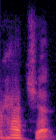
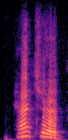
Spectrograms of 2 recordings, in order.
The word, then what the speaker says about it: Hachette: I've heard it pronounced both ways. I prefer Hachette personally, just because it sounds like burying the hatchet. But Well, it's a French company, so it's probably Hachette or I something. know it's probably something, but then again, this is New Orleans.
